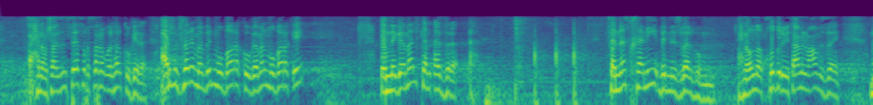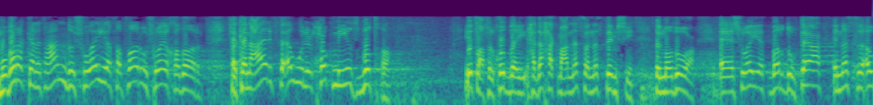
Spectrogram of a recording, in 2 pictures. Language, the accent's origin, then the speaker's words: Arabic; Egypt; خدوا بالكوا احنا كمصريين، احنا كمصريين يشيع جدا عشان احنا شعوب شرقية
